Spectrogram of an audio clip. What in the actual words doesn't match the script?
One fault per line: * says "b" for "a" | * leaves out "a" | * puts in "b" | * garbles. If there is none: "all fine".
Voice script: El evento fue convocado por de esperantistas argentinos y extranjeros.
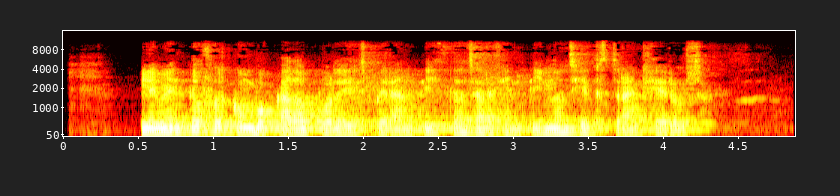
all fine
